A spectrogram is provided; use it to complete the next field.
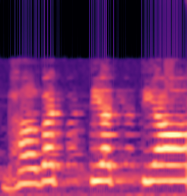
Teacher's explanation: ಆಘಾತಗಳ ಮೇಲೆ ಗಮನ ಎರಡನೇ ಮೂರನೇ ಅಕ್ಷರದ ಮೇಲೆ ಆಘಾತ ಈ ಶಬ್ದದಲ್ಲಿ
